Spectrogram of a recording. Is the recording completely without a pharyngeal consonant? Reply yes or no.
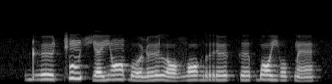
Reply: yes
